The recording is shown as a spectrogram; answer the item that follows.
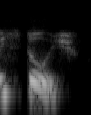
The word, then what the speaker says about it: estojo: Já, jé, gi, jó, ju. É um som totalmente diferente desse rá, né, que nós vamos utilizar no espanhol, ok? Então, estojo.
